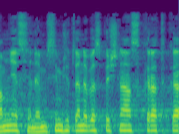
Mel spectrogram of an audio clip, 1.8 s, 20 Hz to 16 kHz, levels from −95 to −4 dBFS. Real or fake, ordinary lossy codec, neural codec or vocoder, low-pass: real; MP3, 48 kbps; none; 10.8 kHz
